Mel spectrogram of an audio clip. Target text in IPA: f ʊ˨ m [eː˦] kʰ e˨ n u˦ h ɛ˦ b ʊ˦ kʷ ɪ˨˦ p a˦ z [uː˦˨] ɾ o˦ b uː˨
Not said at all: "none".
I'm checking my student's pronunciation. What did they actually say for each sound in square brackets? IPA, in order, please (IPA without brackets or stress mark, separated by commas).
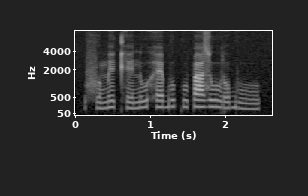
e˦, uː˦˨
